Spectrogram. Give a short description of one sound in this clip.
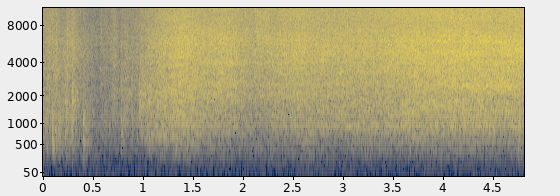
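Dry grain pours steadily into a tub of water with a rushing hiss.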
